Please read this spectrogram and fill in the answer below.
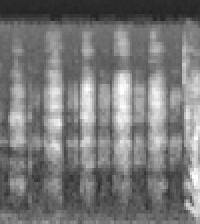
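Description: Small dog panting rapidly, about six quick breaths a second.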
